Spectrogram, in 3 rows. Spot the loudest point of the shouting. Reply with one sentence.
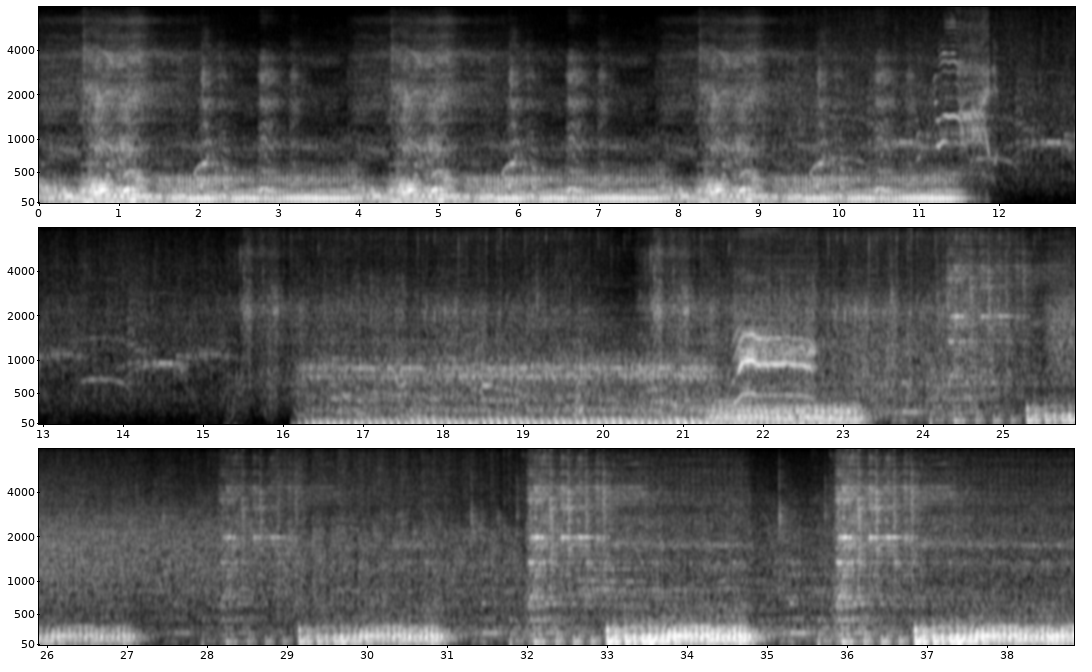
The loudest moment of the shouting is at 22 seconds.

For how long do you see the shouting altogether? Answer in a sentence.
The shouting can be heard for 2 seconds in total.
